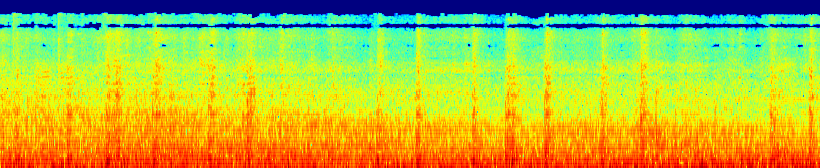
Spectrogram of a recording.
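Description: Freight train of tank cars rolling past: steel wheels clicking over rail joints, over a steady low rumble.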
